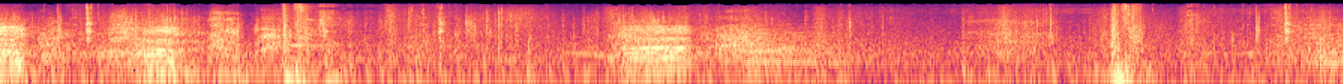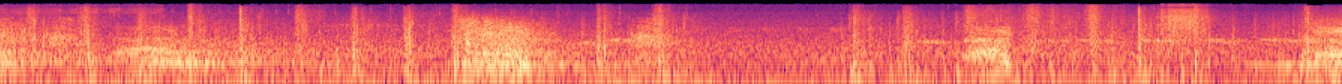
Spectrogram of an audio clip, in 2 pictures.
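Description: Footsteps rustle through tall grass and ferns.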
